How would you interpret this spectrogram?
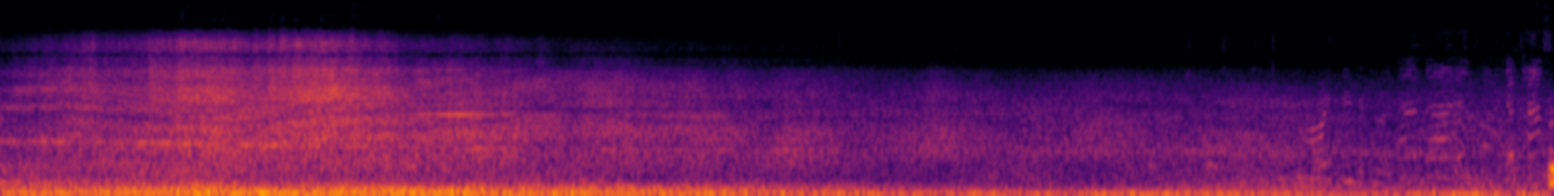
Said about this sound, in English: They're just been given cleared to take off.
